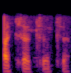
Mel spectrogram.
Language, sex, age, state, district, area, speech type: Bengali, male, 30-45, West Bengal, North 24 Parganas, urban, conversation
